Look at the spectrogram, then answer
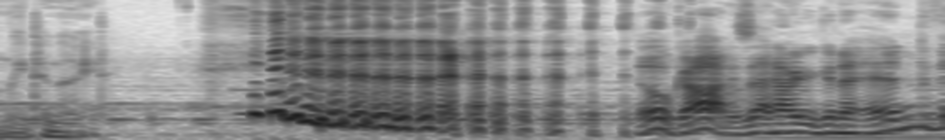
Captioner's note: laughing sarcastically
